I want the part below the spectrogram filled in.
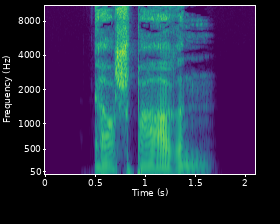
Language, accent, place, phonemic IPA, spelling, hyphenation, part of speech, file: German, Germany, Berlin, /ɛrˈʃpaːrən/, ersparen, er‧spa‧ren, verb, De-ersparen.ogg
- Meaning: 1. to save, save up, put aside (money) (the reflexive pronoun may be left out in order to distinguish more clearly from sense 2) 2. to spare, to save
